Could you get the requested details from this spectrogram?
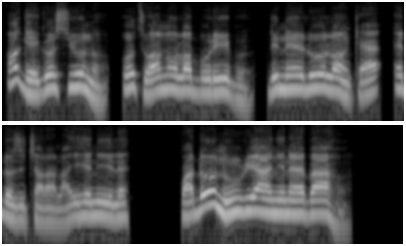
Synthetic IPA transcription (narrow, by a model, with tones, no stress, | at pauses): ɔ˦ɡe˨ɡo˦si˦ʊ˦no̰˨o˦tu˨ɔ˦nʊ˦lɔ˦bʊ˨ɾi˦bṵ˨dɪ˦ne˦lu˦ʊ˦lɔ˦ŋ̩˨ke˦e˦do˨zi˨t͡ʃa˨ɾa̰˨la̰˨i˦ɦe˦niː˦le˦ | kʷa˨do˦nu˨n̩˦ɾi˦a˦˨ɲɪ˦ne˦ba˦a˦ɦʊ̰˨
